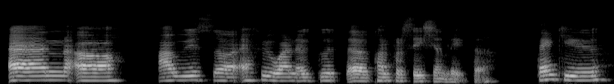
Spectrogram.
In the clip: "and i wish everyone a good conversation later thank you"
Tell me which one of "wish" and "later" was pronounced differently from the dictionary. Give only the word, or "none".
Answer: wish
